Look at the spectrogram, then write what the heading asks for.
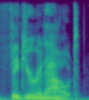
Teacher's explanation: notice the perfect example of linking in figure it out, which sounds like figure-a-toot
